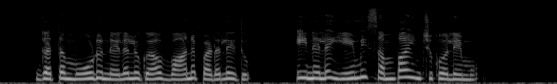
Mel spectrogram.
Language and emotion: Telugu, sad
